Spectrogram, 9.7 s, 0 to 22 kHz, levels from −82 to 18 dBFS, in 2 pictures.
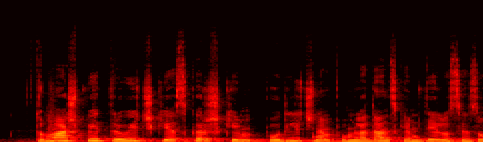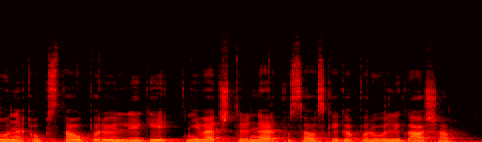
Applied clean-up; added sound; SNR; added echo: none; none; none; none.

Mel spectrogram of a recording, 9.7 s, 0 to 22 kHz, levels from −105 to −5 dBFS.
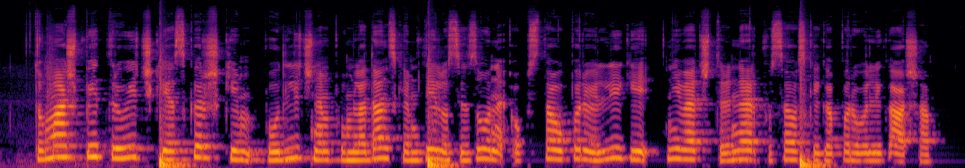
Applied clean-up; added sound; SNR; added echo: classical method spectral subtraction.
